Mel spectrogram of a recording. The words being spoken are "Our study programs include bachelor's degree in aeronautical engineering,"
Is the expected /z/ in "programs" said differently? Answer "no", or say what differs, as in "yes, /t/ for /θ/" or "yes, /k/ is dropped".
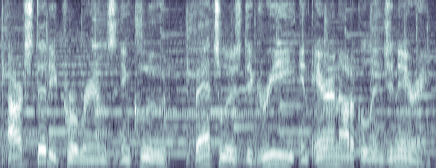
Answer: no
